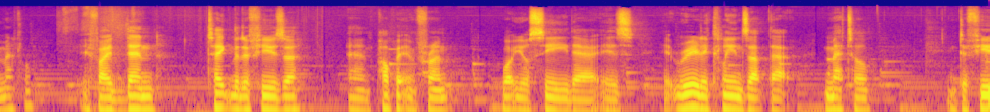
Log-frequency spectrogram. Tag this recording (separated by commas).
Speech, Music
